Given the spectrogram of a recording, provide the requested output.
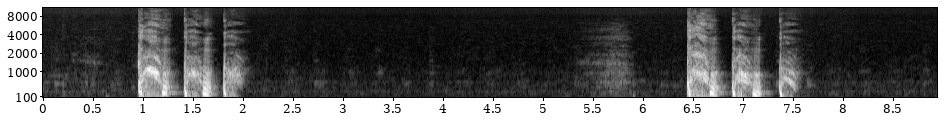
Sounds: Cough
